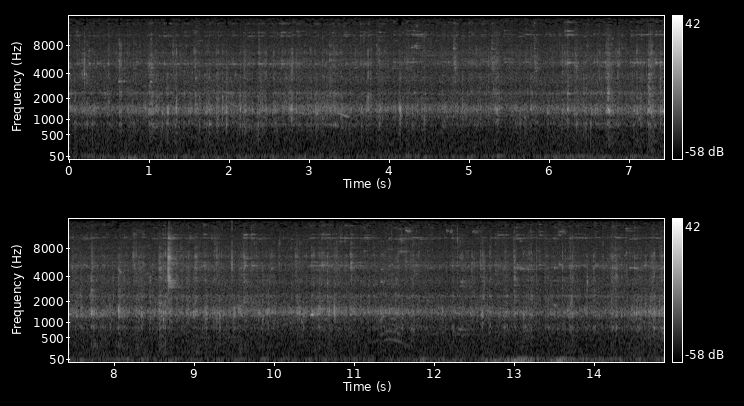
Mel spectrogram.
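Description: Hooves of draft horses clip-clopping on a gravel road as horse-drawn covered wagons roll past, with scattered knocks and clicks over a steady high hum.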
